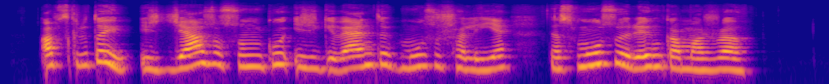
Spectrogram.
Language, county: Lithuanian, Vilnius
